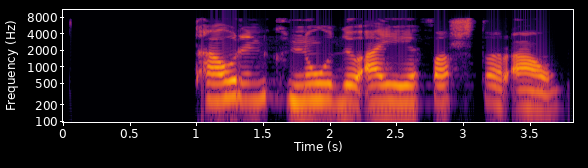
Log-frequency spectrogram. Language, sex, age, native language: Icelandic, male, 8, Icelandic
